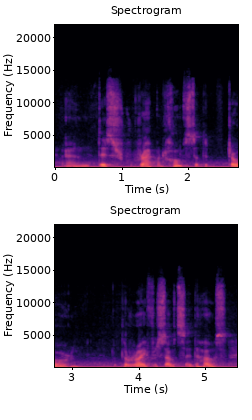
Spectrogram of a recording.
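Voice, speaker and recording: Noticeable background noise can be heard. Over it, a man talks at a medium pitch. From rural Ireland. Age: 80s+. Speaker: elderly emigrant recalling history. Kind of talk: oral history storytelling. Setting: pub. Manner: halting, with false starts.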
